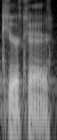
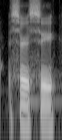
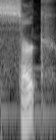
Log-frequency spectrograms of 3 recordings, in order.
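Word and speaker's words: Circe: Hers doesn't have like she doesn't have a set in stone pronunciation. Some people, like the Japanese, say Kirke, but there's a lot of people that say Cersei. I know someone that says Cirque, which is cursed as fuck.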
